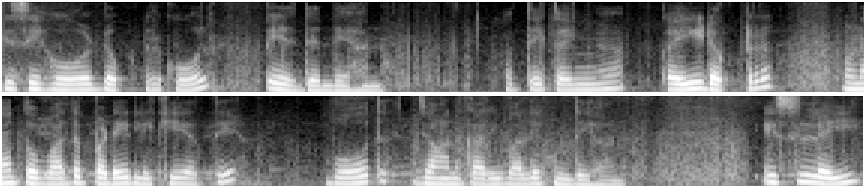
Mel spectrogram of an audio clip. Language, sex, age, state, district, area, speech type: Punjabi, female, 18-30, Punjab, Patiala, rural, spontaneous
